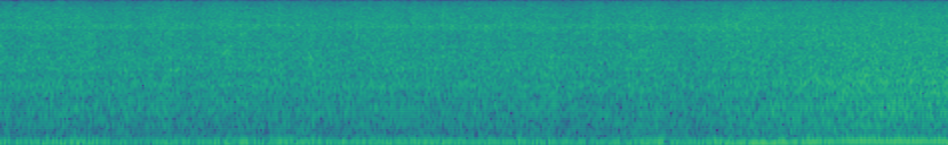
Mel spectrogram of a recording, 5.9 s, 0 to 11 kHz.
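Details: 1980 Camaro 2nd gen, freshly built Chevy 5.7 (350) V8, idling indoors while being backed off stands: deep, steady low rumble without knocks or ticks. Normal idle; an oil leak near the transmission inspection pan was found afterward.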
